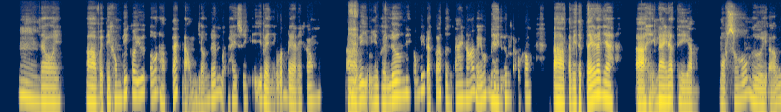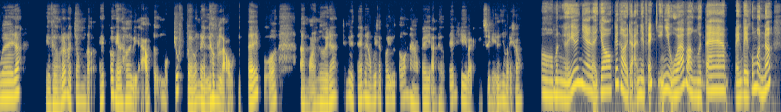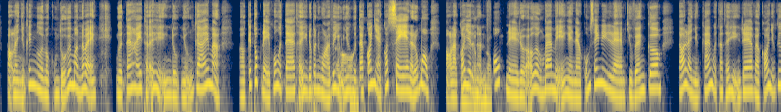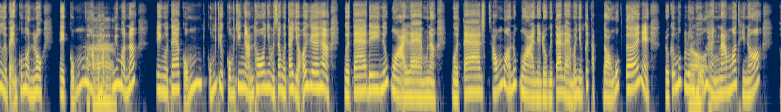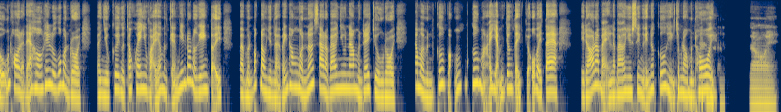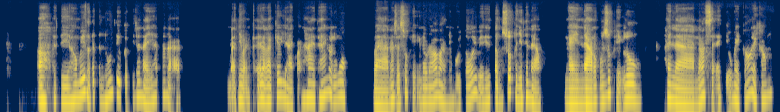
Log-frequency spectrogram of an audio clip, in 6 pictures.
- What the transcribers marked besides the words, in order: tapping; laughing while speaking: "đề"; other background noise
- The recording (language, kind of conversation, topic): Vietnamese, advice, Làm sao để tôi bớt suy nghĩ tiêu cực về tương lai?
